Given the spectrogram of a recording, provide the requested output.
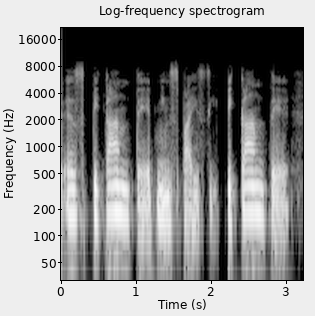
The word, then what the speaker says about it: picante: Picante. The CA is pronounced as ca, picante.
